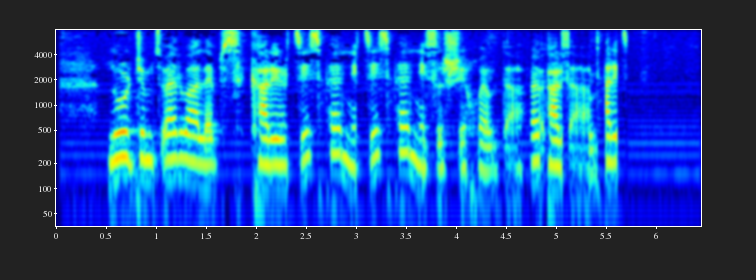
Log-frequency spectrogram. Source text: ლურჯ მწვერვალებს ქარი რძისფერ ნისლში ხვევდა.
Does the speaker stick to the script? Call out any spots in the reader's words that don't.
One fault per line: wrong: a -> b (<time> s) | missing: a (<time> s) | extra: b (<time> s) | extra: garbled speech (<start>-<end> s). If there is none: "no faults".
extra: რძისფერ (3.0 s)
extra: garbled speech (4.7-5.7 s)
